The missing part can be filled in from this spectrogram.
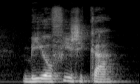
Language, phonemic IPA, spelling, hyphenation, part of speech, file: Dutch, /ˌbi.oːˈfi.zi.kaː/, biofysica, bio‧fy‧si‧ca, noun, Nl-biofysica.ogg
- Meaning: biophysics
